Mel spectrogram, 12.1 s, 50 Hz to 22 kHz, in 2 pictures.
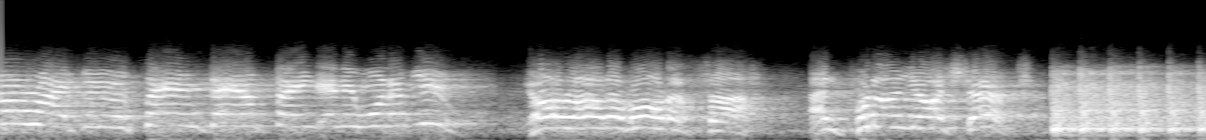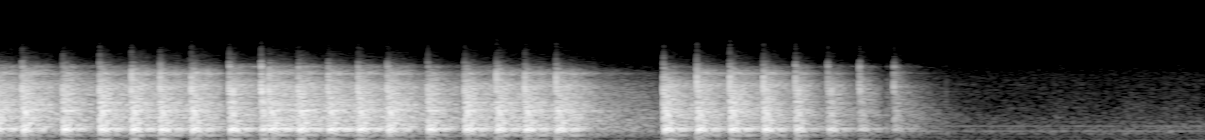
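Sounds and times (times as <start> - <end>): gavel rapping on block: 5.2 - 10.6.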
